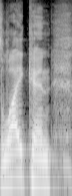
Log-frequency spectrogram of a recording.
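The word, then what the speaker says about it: lichen: algae get together and there you go it's liken they're tenacious they really grip onto the surfaces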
